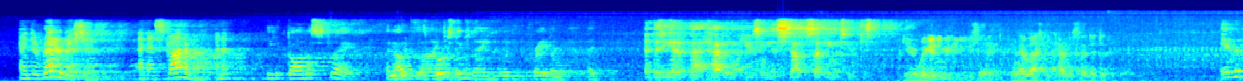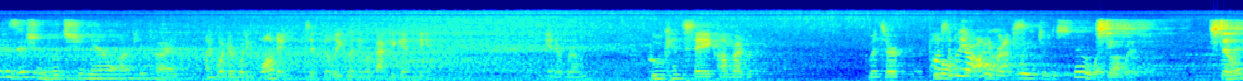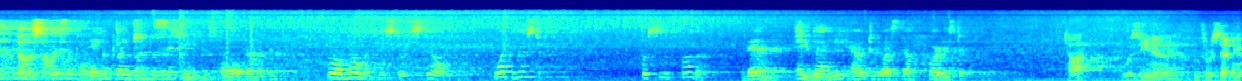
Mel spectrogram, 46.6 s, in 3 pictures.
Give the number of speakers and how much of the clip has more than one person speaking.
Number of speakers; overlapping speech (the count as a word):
seven, about 14%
